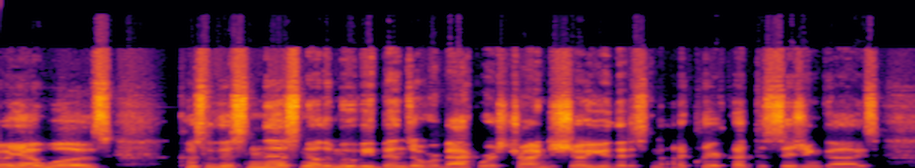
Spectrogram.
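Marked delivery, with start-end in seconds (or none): 0.0-2.0 high-pitched mocking voice. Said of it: "People try and twist it and say".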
